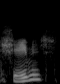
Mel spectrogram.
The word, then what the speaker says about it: Seamus: Yeah, Seamus.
